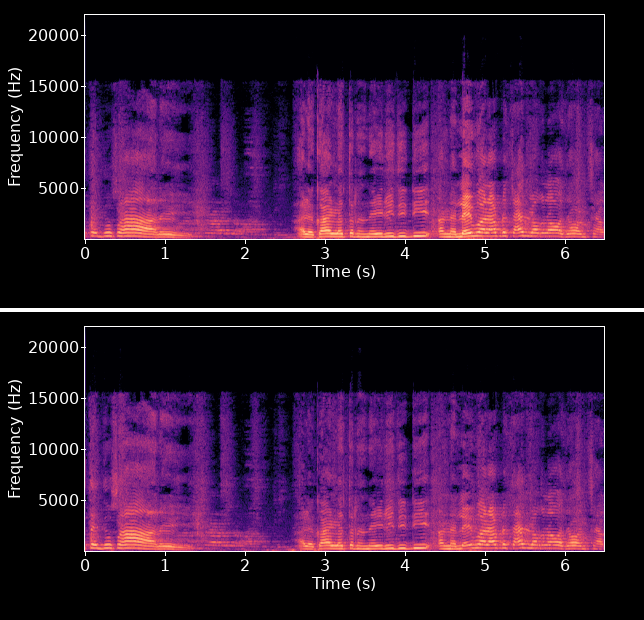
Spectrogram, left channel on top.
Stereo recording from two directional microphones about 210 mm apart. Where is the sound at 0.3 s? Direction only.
5° right (ahead or behind).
